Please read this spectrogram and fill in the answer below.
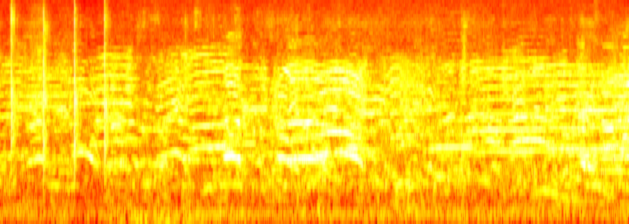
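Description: Many voices of players and fans shouting and cheering over one another, high-pitched and continuous, over a steady low hum.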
